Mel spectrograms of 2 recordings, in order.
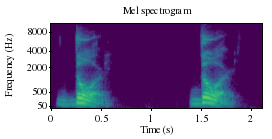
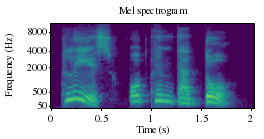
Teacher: de acuerdo al acento no rótico del inglés británico o el acento de la corte del rey, la r no debería de sonar. Así que si usted escucha a alguien decir, "Please open the do".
